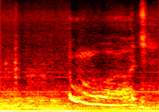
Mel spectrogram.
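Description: A large metal sheet wobbles with a warbling rumble.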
